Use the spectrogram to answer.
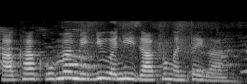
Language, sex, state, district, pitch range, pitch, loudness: Wancho, female, Arunachal Pradesh, Longding, 210-260 Hz, 245 Hz, -17 LUFS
